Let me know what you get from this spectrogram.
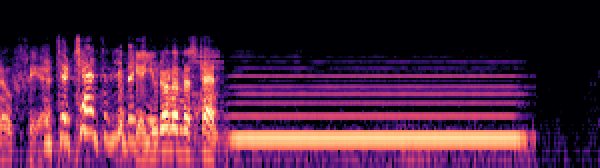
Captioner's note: honking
